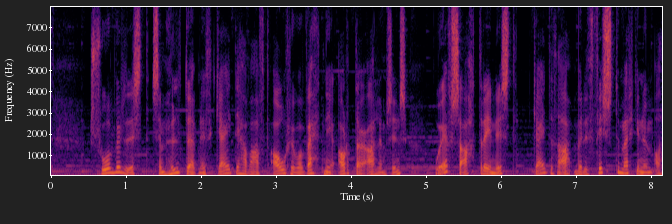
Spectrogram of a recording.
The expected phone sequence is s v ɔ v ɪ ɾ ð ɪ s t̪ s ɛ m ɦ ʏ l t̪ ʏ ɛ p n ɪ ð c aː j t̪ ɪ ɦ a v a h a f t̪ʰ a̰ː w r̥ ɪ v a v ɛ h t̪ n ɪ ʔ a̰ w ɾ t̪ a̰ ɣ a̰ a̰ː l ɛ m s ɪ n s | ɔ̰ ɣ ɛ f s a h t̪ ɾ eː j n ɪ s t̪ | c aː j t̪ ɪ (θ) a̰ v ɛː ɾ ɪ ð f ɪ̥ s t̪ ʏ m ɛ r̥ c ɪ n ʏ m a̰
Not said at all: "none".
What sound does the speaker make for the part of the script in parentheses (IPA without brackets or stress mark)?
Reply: θ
